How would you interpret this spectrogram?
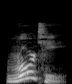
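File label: "rorty", British English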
